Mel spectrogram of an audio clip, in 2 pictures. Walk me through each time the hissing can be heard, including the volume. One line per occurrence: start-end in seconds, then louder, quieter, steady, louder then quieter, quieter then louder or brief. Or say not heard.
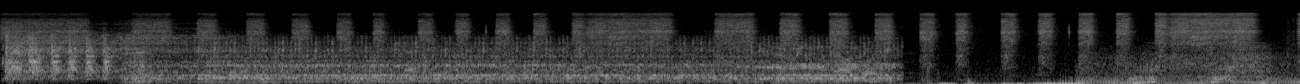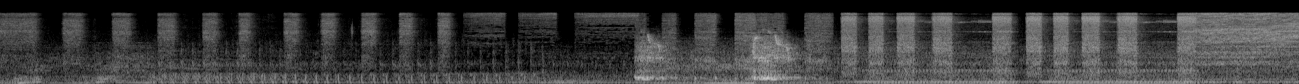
0.0-25.9 louder.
